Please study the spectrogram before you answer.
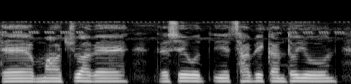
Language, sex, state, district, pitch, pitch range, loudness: Chakma, male, Tripura, Dhalai, 145 Hz, 145-150 Hz, -16 LUFS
